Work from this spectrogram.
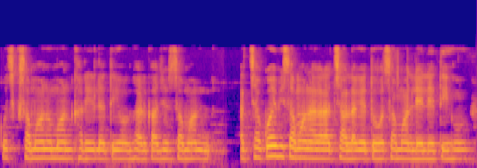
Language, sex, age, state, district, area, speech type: Urdu, female, 45-60, Bihar, Khagaria, rural, spontaneous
